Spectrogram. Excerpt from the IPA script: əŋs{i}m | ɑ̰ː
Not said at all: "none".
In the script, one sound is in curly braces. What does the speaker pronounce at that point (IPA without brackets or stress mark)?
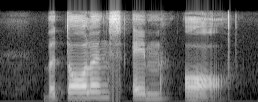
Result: ɛ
